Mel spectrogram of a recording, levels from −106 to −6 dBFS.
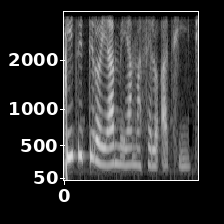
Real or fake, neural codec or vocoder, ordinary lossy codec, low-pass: real; none; none; 3.6 kHz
